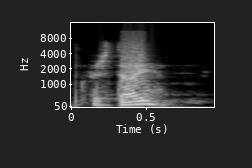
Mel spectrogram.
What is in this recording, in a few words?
understand, West Flemish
